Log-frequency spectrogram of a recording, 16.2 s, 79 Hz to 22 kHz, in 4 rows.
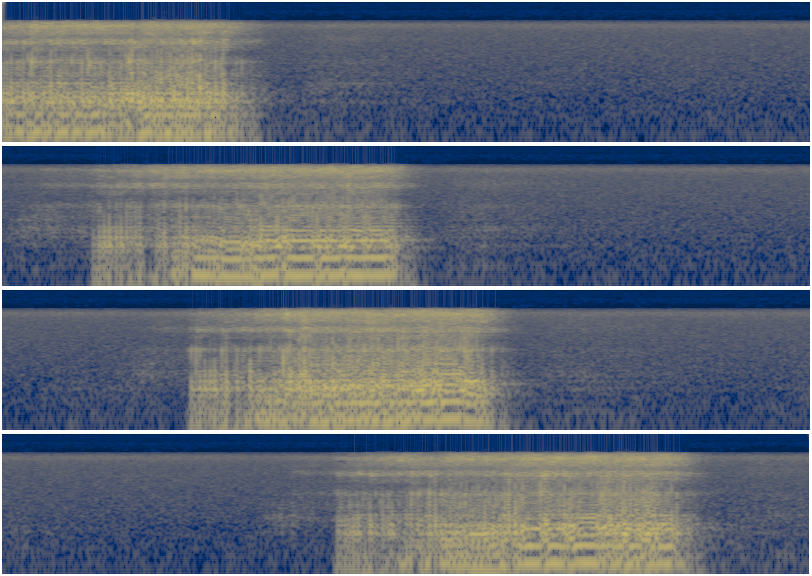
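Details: Person who has just fallen asleep: four loud, low, rattling nasal snores on in-breaths, about 13 a minute, with quiet gaps between; heavy snoring.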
